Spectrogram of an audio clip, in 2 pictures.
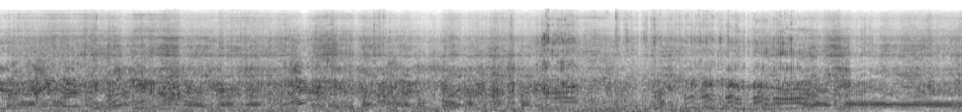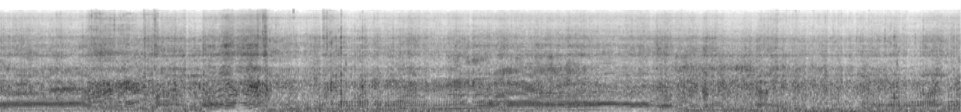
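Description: Dirt bike engine heard close up from the rider's own motocross bike, revving up and down with throttle and gear changes through the whole stretch, with a sharp drop and climb in pitch about eighteen seconds in.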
